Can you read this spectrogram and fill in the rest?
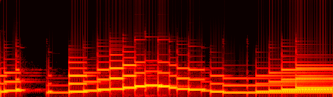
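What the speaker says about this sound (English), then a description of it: "So in C Lydian would sound like this." A C Lydian scale played on a live looping setup: clear, sustained tonal notes step upward one by one, then descend again and settle on a long held final note, with no talk.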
